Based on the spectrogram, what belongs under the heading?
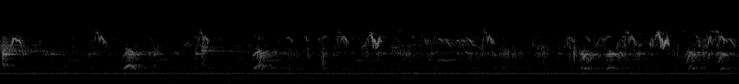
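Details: Osprey pair on a camera-watched nest, 15 April 2023, one holding a fish and a stick while its mate wants it, an intruder nearby; many faint, high, upslurred chirps in quick loose series over a steady electrical hum.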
